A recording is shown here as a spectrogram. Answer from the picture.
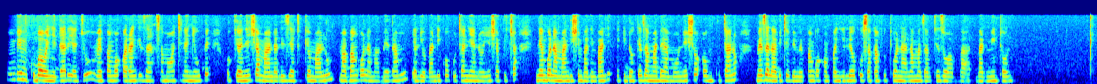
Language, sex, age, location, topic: Swahili, female, 18-24, Nairobi, education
